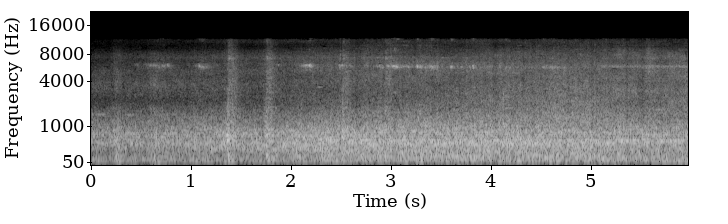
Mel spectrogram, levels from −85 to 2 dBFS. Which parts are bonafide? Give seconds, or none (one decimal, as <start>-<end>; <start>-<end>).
0.0-5.1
